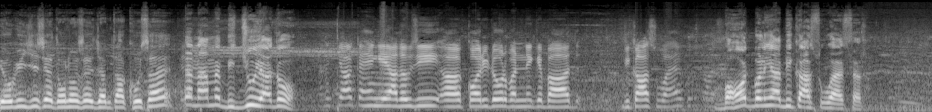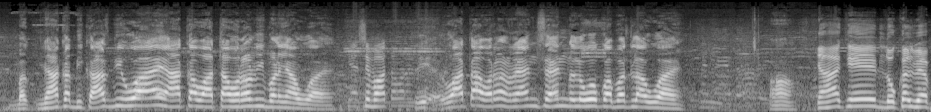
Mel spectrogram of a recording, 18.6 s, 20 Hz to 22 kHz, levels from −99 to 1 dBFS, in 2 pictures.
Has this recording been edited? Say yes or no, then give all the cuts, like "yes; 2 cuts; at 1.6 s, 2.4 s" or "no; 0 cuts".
yes; 2 cuts; at 1.8 s, 17.5 s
